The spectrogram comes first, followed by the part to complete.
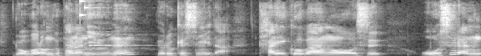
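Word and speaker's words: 太鼓: 발음은 타이코방 타이코 큰 북에 이때 항이라는 건 앞장에서 했던 도장 항고의 항을 말하는 건데 큰 도장 그러니까 큼지막한 도장을 말하는데요.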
